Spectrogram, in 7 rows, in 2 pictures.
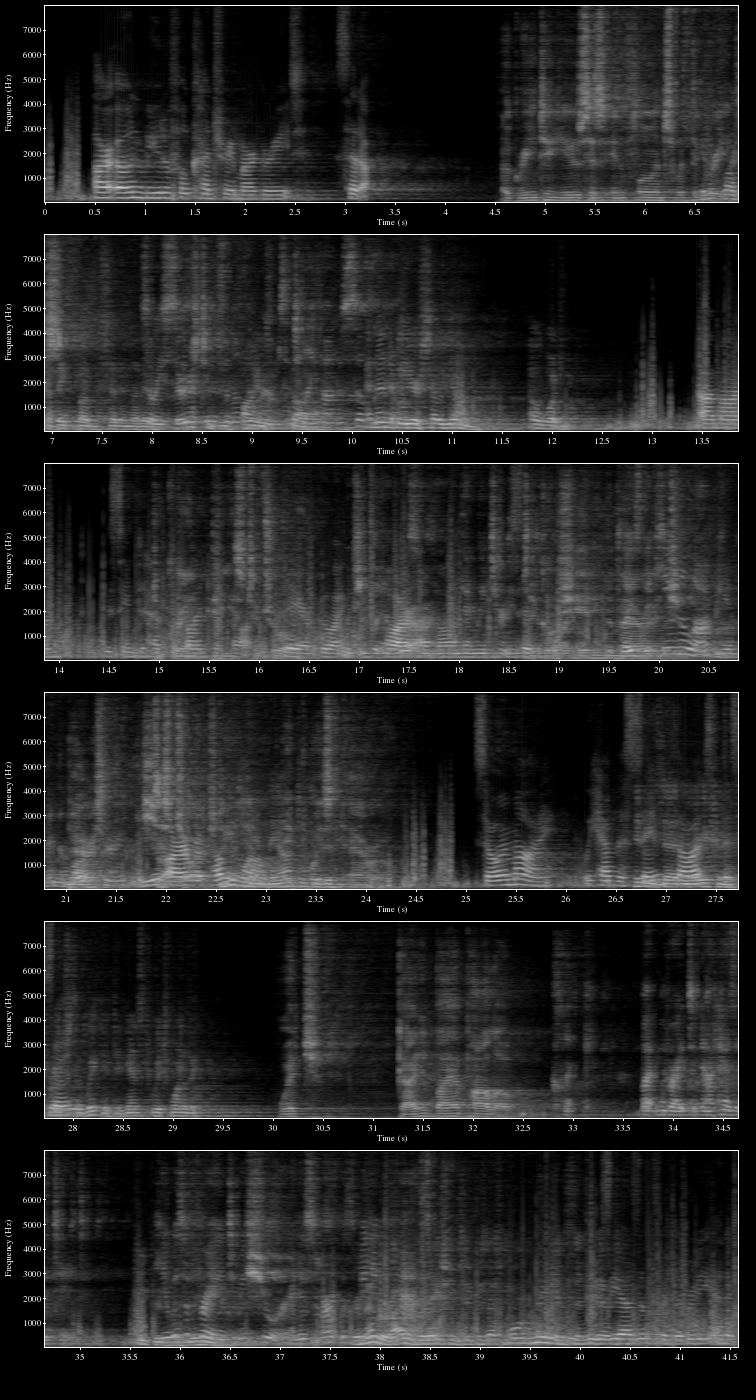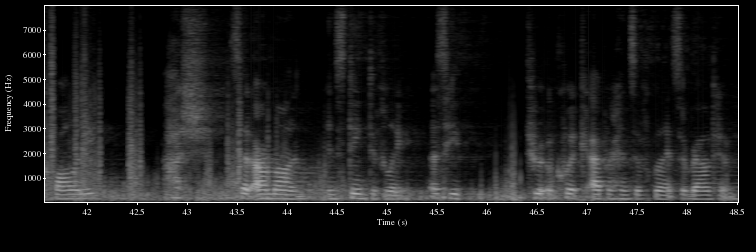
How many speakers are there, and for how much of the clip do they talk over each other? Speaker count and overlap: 4, about 33%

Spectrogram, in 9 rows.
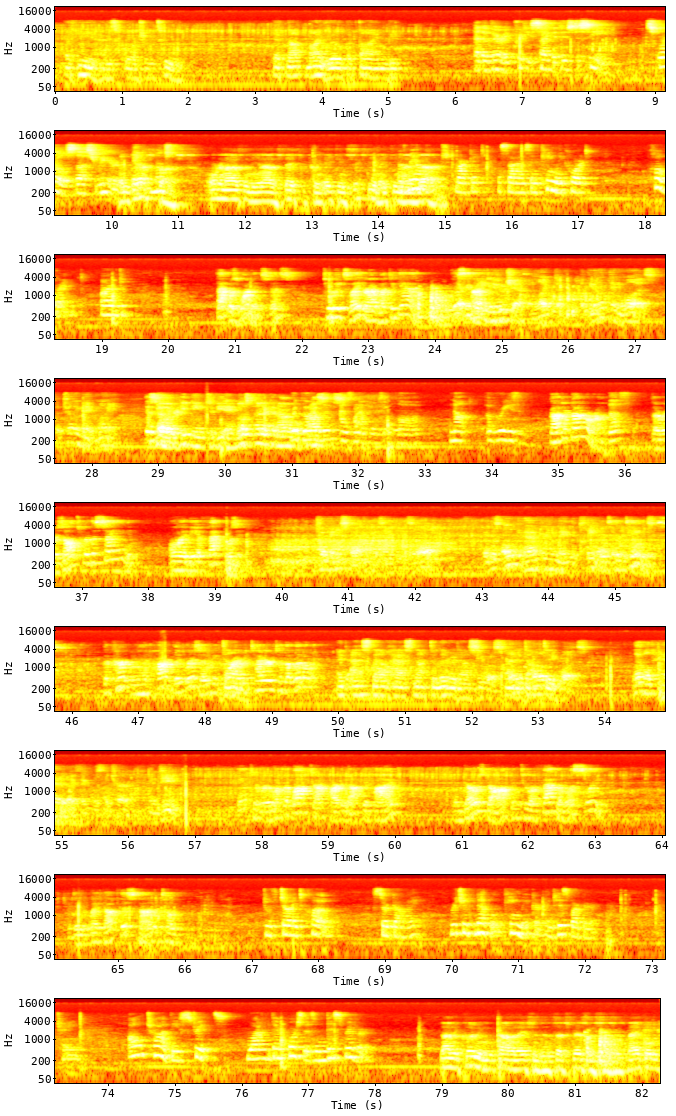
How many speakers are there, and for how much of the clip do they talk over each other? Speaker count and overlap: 8, about 11%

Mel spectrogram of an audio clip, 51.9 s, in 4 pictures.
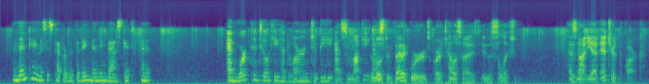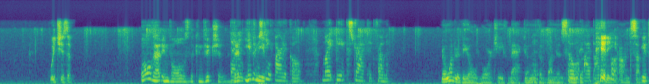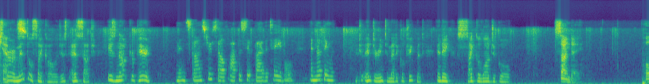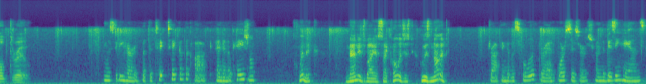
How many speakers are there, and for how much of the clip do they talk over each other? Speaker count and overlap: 7, about 7%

